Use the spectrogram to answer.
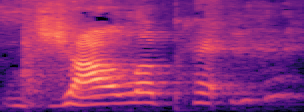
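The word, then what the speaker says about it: jalapeño: jalapenos yeah with jalapeno jalapeno oh that is this product yay no it's jalapeno the j is silent and you said it perfect and um say jalapeno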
